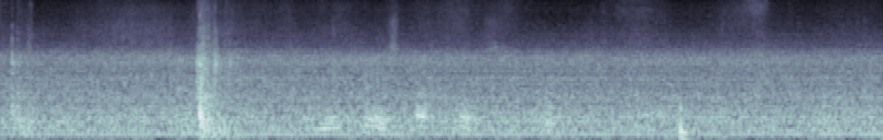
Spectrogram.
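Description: Footsteps sound on stairs.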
